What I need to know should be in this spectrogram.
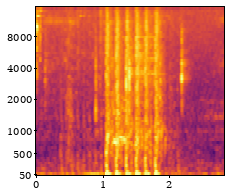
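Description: Gunshots ring out in rapid succession.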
